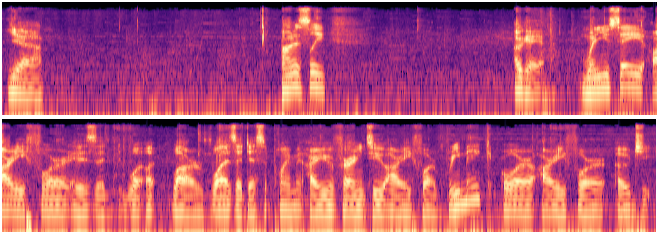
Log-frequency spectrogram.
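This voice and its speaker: A man's voice: on the low side, a little slow, long pauses, a little hiss or hum. A man streaming a video game, chatting casually and giving his opinions, with a stuffy, congested voice. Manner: relaxed, opinionated, chatty with viewers. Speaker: gaming streamer.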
